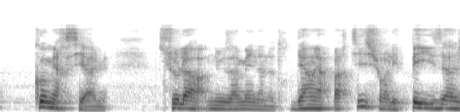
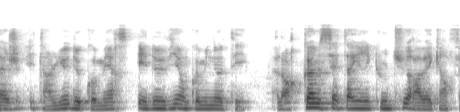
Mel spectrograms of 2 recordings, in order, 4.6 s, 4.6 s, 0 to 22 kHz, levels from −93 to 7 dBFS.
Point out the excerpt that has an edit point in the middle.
second; 1 cut; at 2.7 s

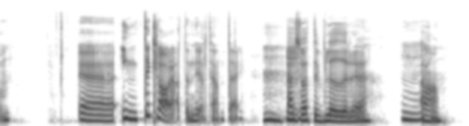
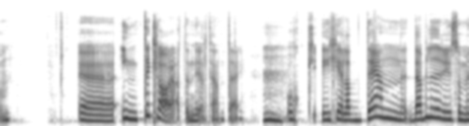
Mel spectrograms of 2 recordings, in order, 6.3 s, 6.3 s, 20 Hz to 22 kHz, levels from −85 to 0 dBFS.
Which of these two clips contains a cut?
first; 1 cut; at 3.8 s

